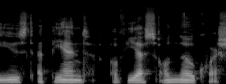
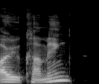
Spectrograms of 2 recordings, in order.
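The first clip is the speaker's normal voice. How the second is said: rising, question-like tune at the end on coming; 7 dB louder than usual. Turning the sentence into a question: rising pitch at the end on coming. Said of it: "Your voice rises at the end, making it a question".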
